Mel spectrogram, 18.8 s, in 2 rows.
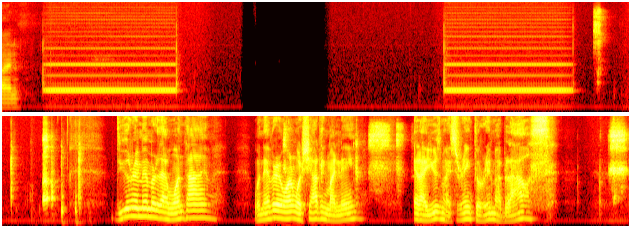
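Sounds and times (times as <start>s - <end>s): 
phone call dialing on speakerphone: 0.6s - 2.7s, 6.6s - 8.6s
speech: 11.2s - 15.0s, 15.6s - 17.7s.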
